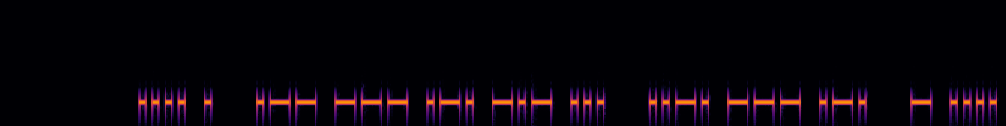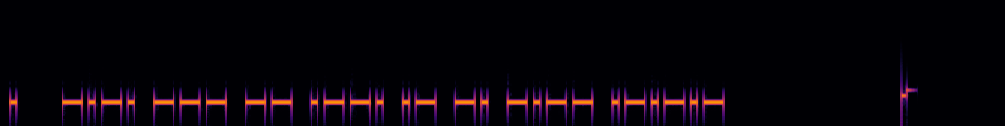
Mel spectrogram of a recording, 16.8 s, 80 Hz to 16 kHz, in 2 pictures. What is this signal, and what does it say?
Morse code, heard as a keyed tone, about 22 wpm, 700 Hz. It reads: HE WORKS FOR THE COMPANY.
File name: practice / 22wpm / Sentences with 2-Word Phrases - 22wpm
